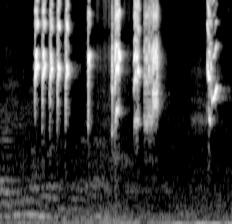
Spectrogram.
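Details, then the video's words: Lovebirds in a mini zoo in the morning giving short bursts of sharp, high chirps, a quick run of five clipped notes followed by scattered harsher squeaks, over quiet low background hum. "Lovebirds Sound in mini zoo"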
